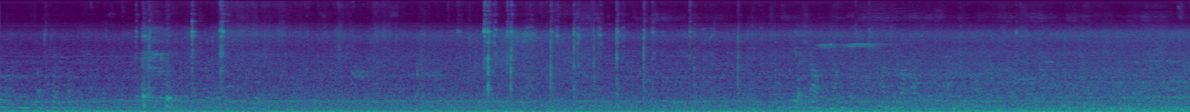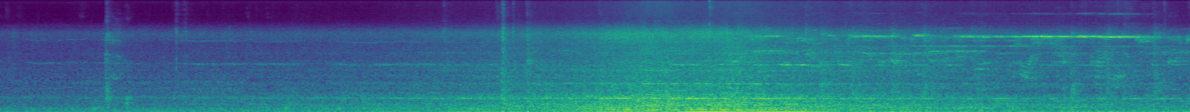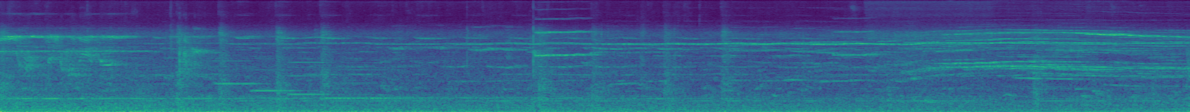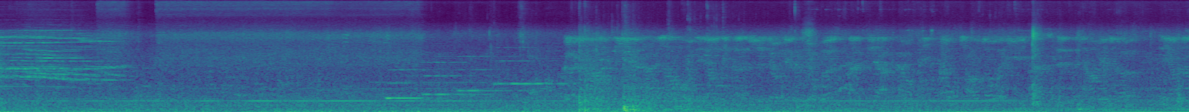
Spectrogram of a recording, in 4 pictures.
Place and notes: Changhua Station, Changhua City - At the station platform
At the station platform, The train passes by, Station Message Broadcast, Train arrives and leaves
